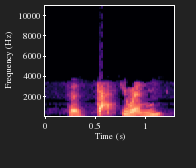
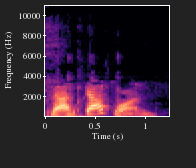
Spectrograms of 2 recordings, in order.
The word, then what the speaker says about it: Saskatchewan: So you said it like Saskatchewan, and it's Saskatchewan. So you're almost there.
